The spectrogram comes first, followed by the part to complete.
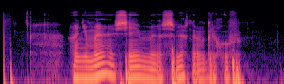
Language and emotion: Russian, neutral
